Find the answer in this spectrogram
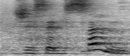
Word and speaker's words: Geselson: Jesselson, donc est-ce que je le prononce bien?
